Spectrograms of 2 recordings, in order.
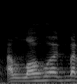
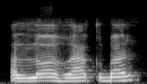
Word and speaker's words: আল্লাহ: বলেন জি আলহামদুলিল্লাহ বলেন আল্লাহ শব্দের লামকে দুই ভাবে পড়া যায় প্রথমত তাসজিদিদের ডান পাশে জবর অথবা ফেস থাকলে ল উচ্চারণ হয় অর্থাৎ লামটা লামটা ফুর বা মোটা মোটা উচ্চারণ হয় ঠিক আছে লামটা মোটা অথবা ফুর অথবা মোটা উচ্চারণ হয় যেমন আল্লাহু আকবার তারপরে আস্তাগফিরুল্লাহ তারপর রাসুলুল্লাহ আর আল্লাহ শব্দের বারিকটা বলেন আর আল্লাহ শব্দের আল্লাহ শব্দের ডানে অর্থাৎ তাজ্জিদের ডানে জের থাকলে বারিক বা চিকন বা পাতলা উচ্চারণ হয় যেমন বিসমিল্লাহির লিল্লাহির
